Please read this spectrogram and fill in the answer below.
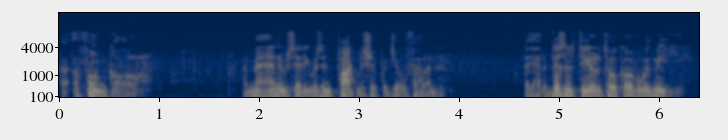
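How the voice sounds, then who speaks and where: A man acting a self-important, defensive gentleman producer in a 1950s radio drama, formal and prone to stammering bluster. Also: mid-range voice, very animated, quick pace, slight background noise, natural voice. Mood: flustered, defensive. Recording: dull, muffled old radio recording.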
